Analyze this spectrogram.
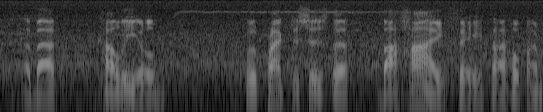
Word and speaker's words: Baha'i: the other night about khalil who practices the baha'i faith i hope i'm pronouncing that properly b-a-h-a-i and i thought maybe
